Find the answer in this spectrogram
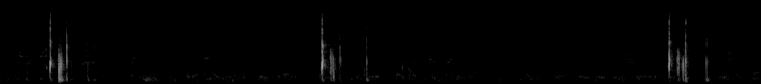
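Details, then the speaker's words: Three brief, sharp hiccup bursts a few seconds apart in a quiet room, from one with hiccups who looks to mom; repeated hiccups. "You got hiccups? Oh. Oh, yay! Maybe."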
